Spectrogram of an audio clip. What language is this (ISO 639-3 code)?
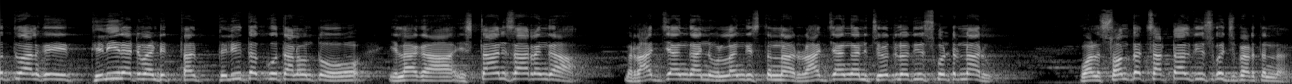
tel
